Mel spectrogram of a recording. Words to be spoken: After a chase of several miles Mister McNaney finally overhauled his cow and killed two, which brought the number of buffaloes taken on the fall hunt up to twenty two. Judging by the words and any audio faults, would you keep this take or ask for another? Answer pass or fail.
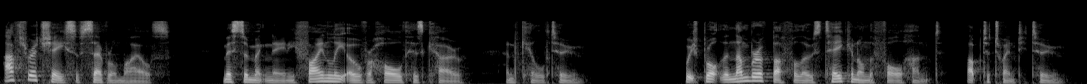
pass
